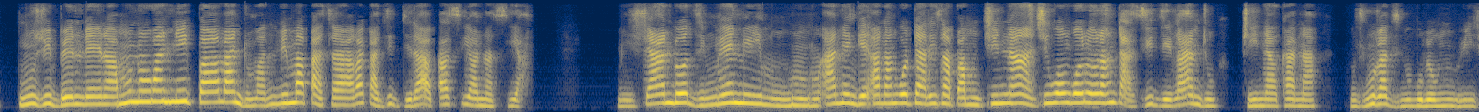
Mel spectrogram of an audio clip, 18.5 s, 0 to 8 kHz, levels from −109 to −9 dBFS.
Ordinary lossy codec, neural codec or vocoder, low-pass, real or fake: AAC, 32 kbps; autoencoder, 22.05 kHz, a latent of 192 numbers a frame, VITS, trained on one speaker; 7.2 kHz; fake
